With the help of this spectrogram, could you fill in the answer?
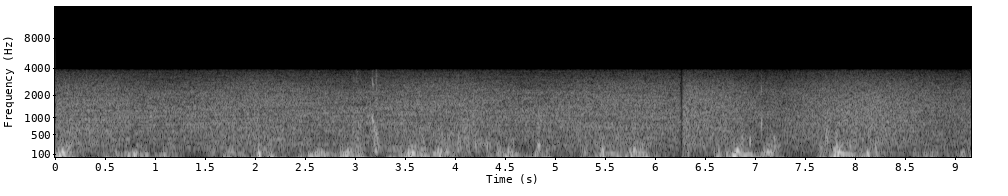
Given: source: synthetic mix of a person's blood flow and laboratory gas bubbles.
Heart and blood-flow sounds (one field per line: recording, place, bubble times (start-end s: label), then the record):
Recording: Doppler ultrasound of blood flow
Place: precordium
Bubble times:
2.83-3.07 s: bubbles
3.15-3.31 s: bubbles
4.00-4.59 s: bubbles
4.80-4.88 s: bubbles
6.83-6.99 s: bubbles
7.04-7.26 s: bubbles
7.66-7.89 s: bubbles
From the record:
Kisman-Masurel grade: 221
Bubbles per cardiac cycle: several, 3 to 8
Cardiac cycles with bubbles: 10 to 50%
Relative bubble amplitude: barely perceptible (0.100 to 0.250)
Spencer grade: 2 (many but less than half of the cardiac periods contain bubble signals, singularly or in groups)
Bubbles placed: anywhere in the cardiac cycle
